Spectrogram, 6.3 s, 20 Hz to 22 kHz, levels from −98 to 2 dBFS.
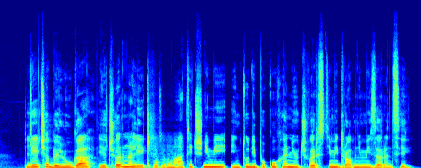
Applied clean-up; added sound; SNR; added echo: neural mask model DeepFilterNet 3.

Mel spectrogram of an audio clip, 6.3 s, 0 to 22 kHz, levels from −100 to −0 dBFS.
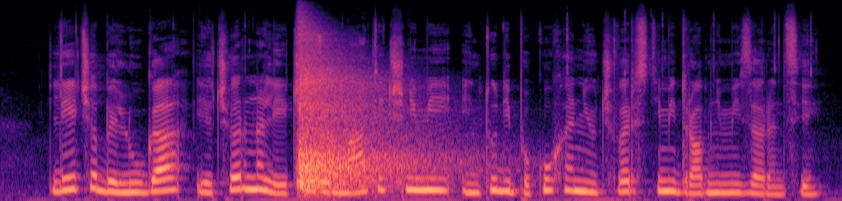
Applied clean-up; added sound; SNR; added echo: none; Clapping; 7 dB; none.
